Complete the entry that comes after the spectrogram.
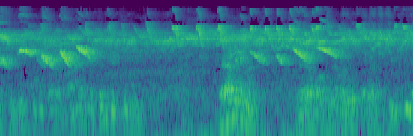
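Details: Double-collared seedeater, a brown-plumaged bird, singing firmly at a singing contest circle. It gives repeated high downslurred whistles in two bursts, broken by a man's voice in the middle.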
